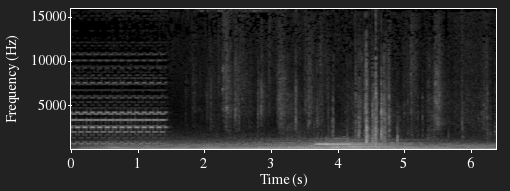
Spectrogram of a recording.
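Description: A landline telephone rings with a bright, warbling tone for about a second and a half, then gives way to a steady, loud low rumble with no one speaking.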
